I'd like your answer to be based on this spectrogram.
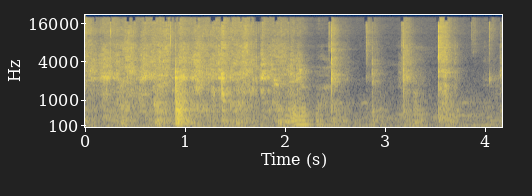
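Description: A ladle stirs boiled raw mango in a pot, giving soft scraping and sloshing with a few sharp metal clinks, close and fairly quiet, with background voices.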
